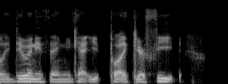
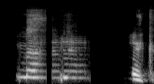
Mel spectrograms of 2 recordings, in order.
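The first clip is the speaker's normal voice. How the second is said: put-on, very high, top-of-the-lungs yell. Retelling how a man snapped his ankle, the speaker repeats his call, retelling a full-lung shout. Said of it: "he shouts at the top of his lungs".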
